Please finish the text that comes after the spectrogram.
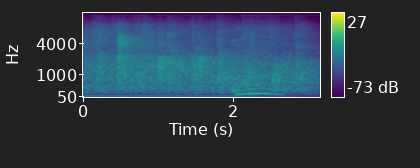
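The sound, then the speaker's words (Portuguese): A crowd applauds Jesus steadily, dense clapping filling the whole stretch at an even level, with a brief low tonal hum sliding in near the end. “Aplaude, aplaudir Jesus.”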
